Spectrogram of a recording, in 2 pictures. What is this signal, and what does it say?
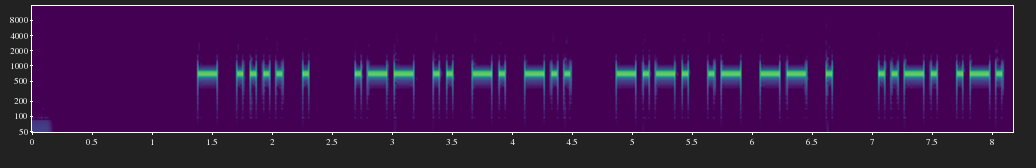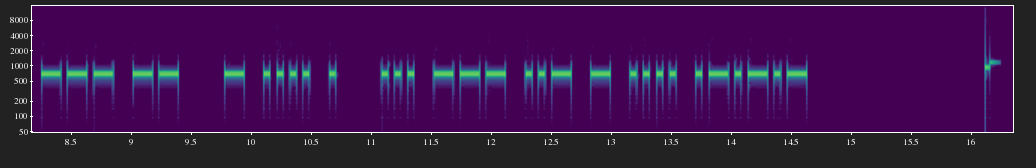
Morse code, heard as a keyed tone, about 21 wpm, 700 Hz. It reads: THE WIND CAME FROM THE SOUTH.
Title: Sentences from Top 1000 Words - Review Part 2 - 22wpm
